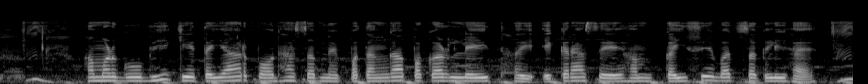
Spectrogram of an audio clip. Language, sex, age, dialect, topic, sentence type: Magahi, male, 18-24, Western, agriculture, question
